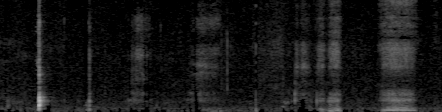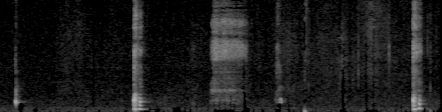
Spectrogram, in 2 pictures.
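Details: Hiccups from a person.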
